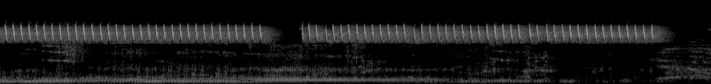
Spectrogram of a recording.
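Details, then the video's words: Plain prinia (ciblek sawah) in Indonesia singing nonstop in the "ngebren" style: a rapid, buzzy trill of evenly repeated high ticks lasting about two and a half seconds, a brief pause, then a longer burst of about three and a half seconds over a low murmur. "Kicauan Ciblek Sawah Ngebren NONSTOP!"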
